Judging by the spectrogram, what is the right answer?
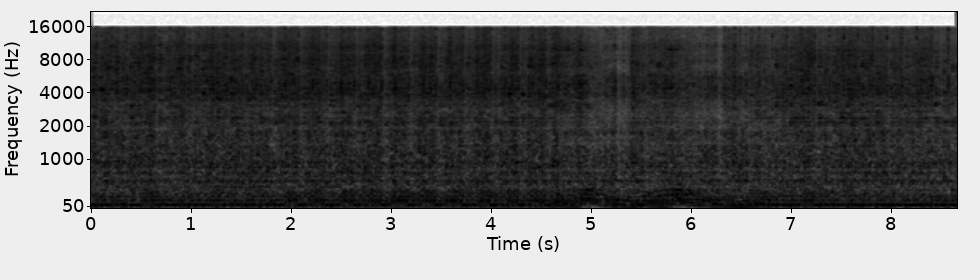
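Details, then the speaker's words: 1960 Mercedes-Benz 190B four-cylinder, parked since 1972, choke off: even, steady low idle with a small throttle rise partway through and no misses or knocks; normal warm idle. "that's unchoked and everything yeah sounds good down there"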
